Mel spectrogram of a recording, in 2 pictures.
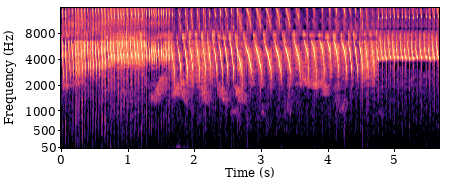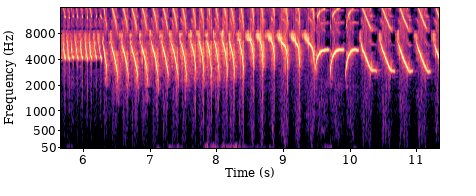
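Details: Song of a yellow canary, meant to ready the female for breeding and to teach chicks; opens with a buzzy roll, moves into fast rattling trills, and closes with slower hooked whistles repeated about three per second.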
